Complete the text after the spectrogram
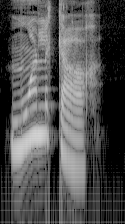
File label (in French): moins le quart, French; time in french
